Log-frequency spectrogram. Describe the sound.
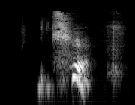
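A single loud human sneeze, a short breathy build-up bursting into a harsh, noisy explosion, followed by a softer trailing exhale.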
